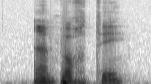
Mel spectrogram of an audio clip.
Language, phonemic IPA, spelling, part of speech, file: French, /ɛ̃.pɔʁ.te/, importer, verb, Fr-importer.ogg
- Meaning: 1. to import 2. to matter, to be relevant, to be important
